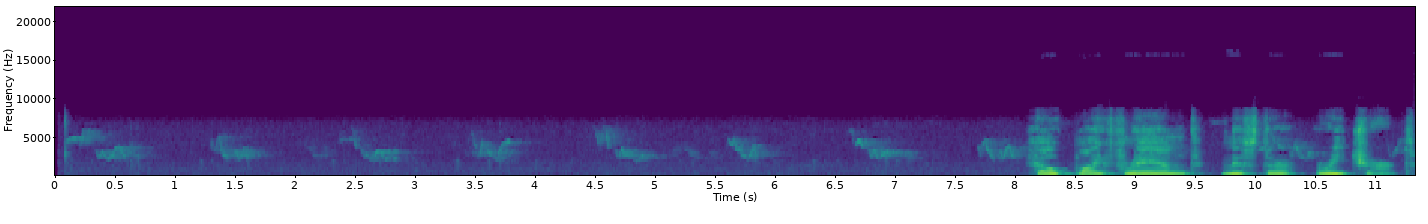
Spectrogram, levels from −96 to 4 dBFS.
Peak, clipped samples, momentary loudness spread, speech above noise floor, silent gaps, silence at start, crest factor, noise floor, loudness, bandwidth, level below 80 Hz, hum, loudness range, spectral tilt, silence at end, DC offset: -8 dBFS; under 0.1%; 27 LU; 47 dB; none; 8.15 s; 20 dB; -70 dBFS; -23 LUFS; 8.4 kHz; -72 dBFS; none; 8 LU; -3.5 dB/octave; 0 s; under 0.1%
